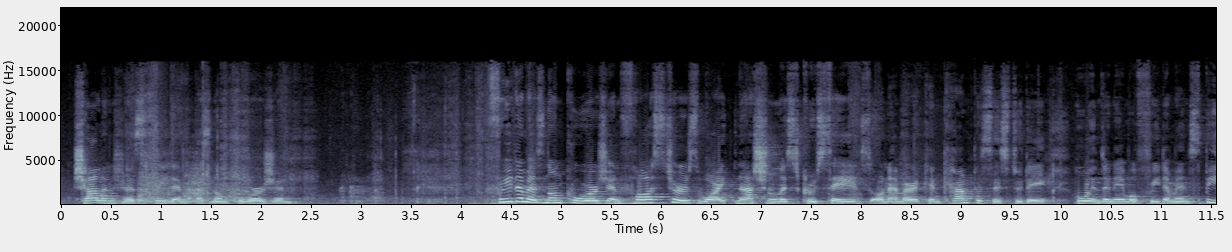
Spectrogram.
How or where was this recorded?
live audience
